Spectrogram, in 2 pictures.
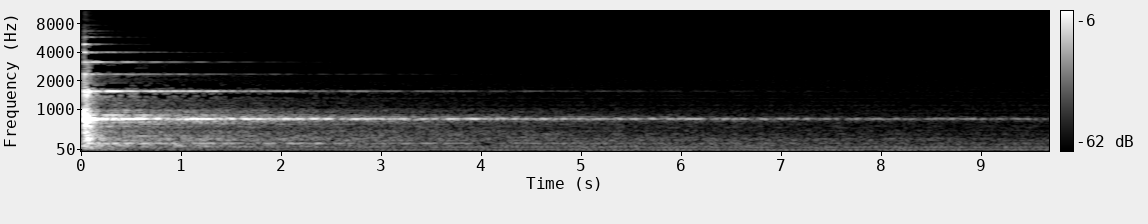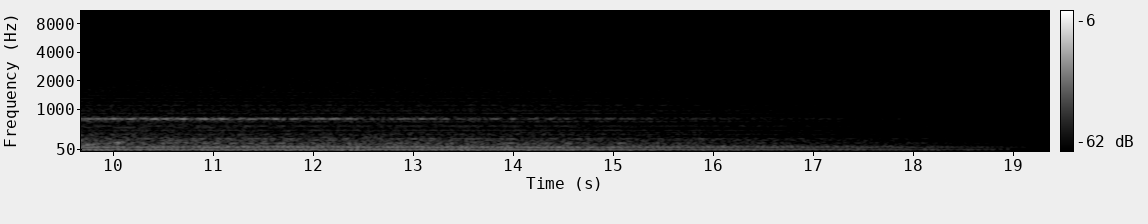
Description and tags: Recording of a Gerard-Adam piano, which hasn't been tuned in at least 50 years! The sustained sound is very nice though to use in layered compositions and especially when played for example partly or backwards.Also very nice to build your own detuned piano sampler. NOTICE that for example Gis means G-sharp also kwown as G#.
piano, sustain, pedal, old, horror, string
